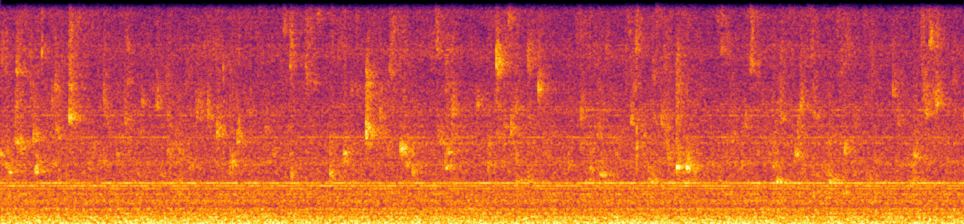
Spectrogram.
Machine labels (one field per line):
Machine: pump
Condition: normal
